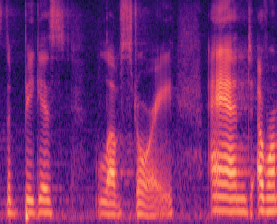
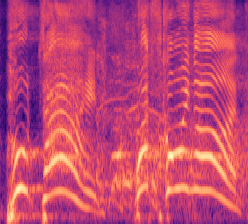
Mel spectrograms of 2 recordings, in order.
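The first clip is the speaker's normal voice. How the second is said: high, loud alarmed calls from another room; 13 semitones higher, 5 dB louder, slower than usual. Retold or imitated. Zoraida hearing screams, calling out alarmed. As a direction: shout in alarm from the next room. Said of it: "She was like".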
